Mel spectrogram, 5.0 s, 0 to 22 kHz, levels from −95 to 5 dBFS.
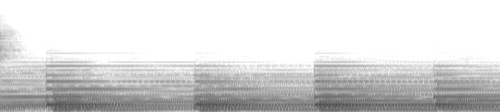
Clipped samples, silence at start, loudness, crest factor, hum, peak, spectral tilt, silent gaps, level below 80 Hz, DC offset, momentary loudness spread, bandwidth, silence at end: under 0.1%; 0 s; -35 LUFS; 16 dB; none; -18 dBFS; -10.5 dB/octave; none; -64 dBFS; under 0.1%; 10 LU; 4.2 kHz; 0 s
